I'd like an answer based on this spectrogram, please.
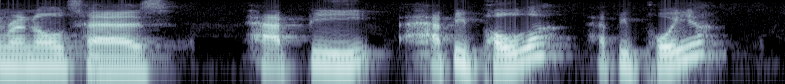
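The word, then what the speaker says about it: Hoppípolla: Happy Polya? Happy Polya. H O P P I P O L L A by Seu Roses, I believe is how he pronounced it.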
